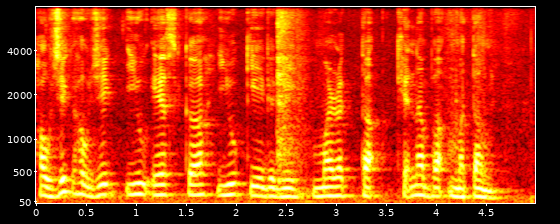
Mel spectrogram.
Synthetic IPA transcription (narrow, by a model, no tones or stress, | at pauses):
hɐwd͡ʒik̚ɦɐwd͡ʒik̚juʔeskɐjukeɡɐɡimɐɾɐk̚tɐkʰet̚nɐbɐmɐtɐm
